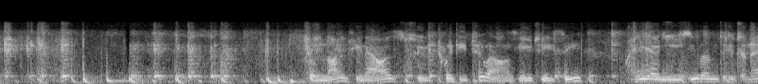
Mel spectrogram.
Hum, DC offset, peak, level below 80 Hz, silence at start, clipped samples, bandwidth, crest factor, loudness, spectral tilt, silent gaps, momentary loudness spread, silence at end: none; 0.1%; 0 dBFS; -34 dBFS; 0 s; under 0.1%; 8 kHz; 14 dB; -14 LUFS; -6 dB/octave; none; 6 LU; 0 s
